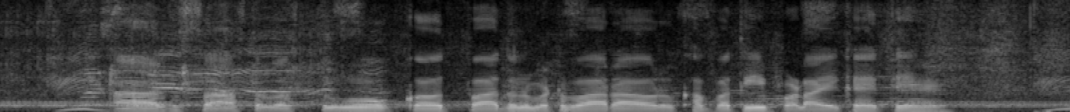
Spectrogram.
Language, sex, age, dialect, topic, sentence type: Hindi, male, 18-24, Kanauji Braj Bhasha, banking, statement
